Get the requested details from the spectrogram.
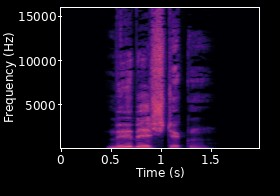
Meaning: dative plural of Möbelstück
- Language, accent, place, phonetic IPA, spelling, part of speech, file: German, Germany, Berlin, [ˈmøːbl̩ˌʃtʏkn̩], Möbelstücken, noun, De-Möbelstücken.ogg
